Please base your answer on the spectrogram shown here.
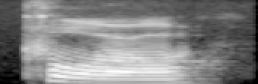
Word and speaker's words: pour: Same with poor. Pour pour some water in my glass.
